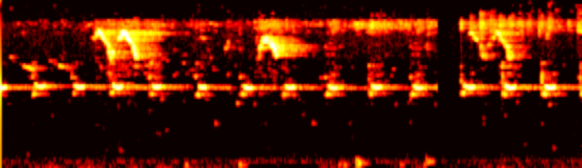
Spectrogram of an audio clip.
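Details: Common redshank (Tringa totanus) sings in its natural habitat in Greece: a steady run of clear, mid-pitched piping notes, two or three per second, with higher, thin sweeping whistles of other birds and soft thumps.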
